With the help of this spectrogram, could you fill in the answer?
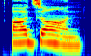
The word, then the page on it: odds-on: American English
